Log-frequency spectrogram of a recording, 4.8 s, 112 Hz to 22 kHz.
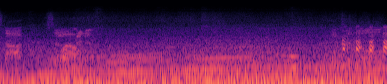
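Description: A turbocharged manual 2008 BMW 335i with stock turbos, bolt-ons and stock exhaust accelerating on a mountain road, engine pitch rising steadily through gears, heard loudly from inside the cabin while people talk.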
